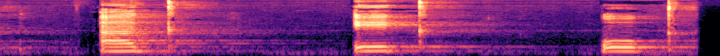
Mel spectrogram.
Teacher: اب یہاں پر دیکھیں، قاف جو ہے یہ پر حرف ہے تو زبان تھوڑا پیچھے کی طرف لگتی ہے، اور کاف جو ہے باریک حرف ہے تو زبان تھوڑا آگے کی طرف لگتی ہے · کاف میں ہماری زبان کی جڑ تالو کے سخت حصے سے لگے گی تو کاف ادا ہوگا۔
